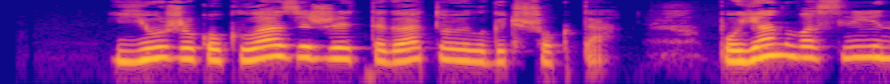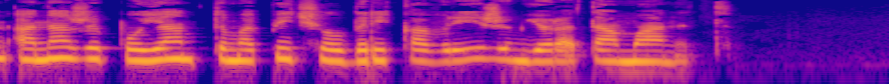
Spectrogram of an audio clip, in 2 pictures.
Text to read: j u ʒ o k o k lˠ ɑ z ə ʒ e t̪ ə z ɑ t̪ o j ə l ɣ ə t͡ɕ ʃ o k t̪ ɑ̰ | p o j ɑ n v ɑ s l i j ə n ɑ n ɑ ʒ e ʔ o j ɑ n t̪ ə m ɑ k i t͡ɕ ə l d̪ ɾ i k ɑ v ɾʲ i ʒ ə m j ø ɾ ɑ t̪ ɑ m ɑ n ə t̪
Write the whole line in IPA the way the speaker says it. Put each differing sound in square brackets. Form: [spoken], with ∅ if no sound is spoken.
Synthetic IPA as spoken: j u ʒ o k o k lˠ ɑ z ə ʒ e t̪ ə [ɣ] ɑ t̪ o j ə l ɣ ə t͡ɕ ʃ o k t̪ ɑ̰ | p o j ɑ n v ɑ s l i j ə n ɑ n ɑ ʒ e [p] o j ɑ n t̪ ə m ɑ [p] i t͡ɕ ə l d̪ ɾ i k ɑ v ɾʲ i ʒ ə m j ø ɾ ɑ t̪ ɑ m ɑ n ə t̪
